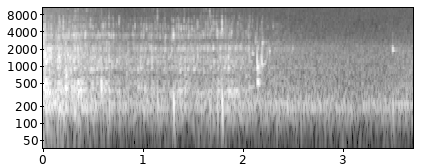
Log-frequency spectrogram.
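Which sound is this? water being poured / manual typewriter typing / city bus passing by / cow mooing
water being poured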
